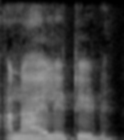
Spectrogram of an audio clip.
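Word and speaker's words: annihilated: अब देखिए दोस्तों यहाँ पर इस वर्ड का प्रोनाउंसिएशन देख लीजिए, यह है अनाइलेटेड, एच प्रोनाउंस नहीं होगा, तो ये क्या होगा, एच साइलेंट रहेगा, तो यह है अनाइलेट, कंप्लीटली अनाइलेटेड हो जाएगा ये।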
